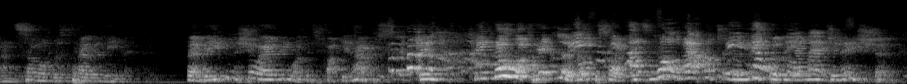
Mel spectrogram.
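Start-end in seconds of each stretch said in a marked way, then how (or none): 1.8-9.0 loud laughing fan quote; loud retold fan. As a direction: shout it like an excited fan.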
